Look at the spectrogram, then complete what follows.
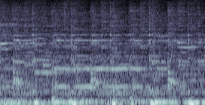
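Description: Latin tropical dance music with a steady bass-and-drum beat and melody over it.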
